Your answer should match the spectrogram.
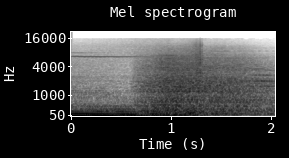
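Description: Tail of a TV show's closing theme music and logo stinger: a held low bass rumble that fades about half a second in, then a rushing whoosh sweep.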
